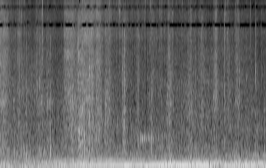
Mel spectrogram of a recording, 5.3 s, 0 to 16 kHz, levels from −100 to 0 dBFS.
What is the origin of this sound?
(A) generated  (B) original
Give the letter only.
B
